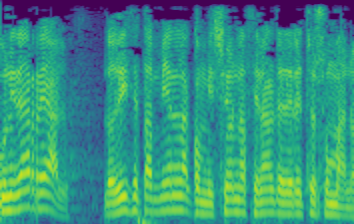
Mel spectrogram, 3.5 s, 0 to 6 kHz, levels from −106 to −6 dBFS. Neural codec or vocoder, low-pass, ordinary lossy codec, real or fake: none; 5.4 kHz; none; real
